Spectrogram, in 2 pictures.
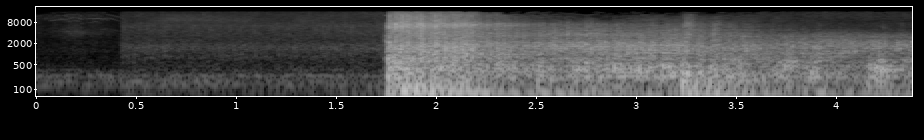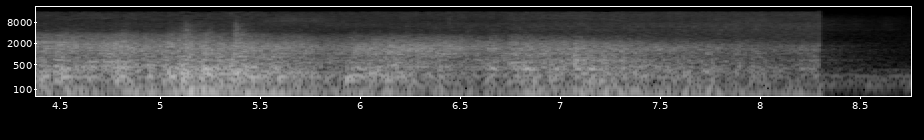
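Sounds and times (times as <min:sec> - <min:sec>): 
thunderclap from a lightning strike rolling into a heavy rumble: 0:01.7 - 0:08.3.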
